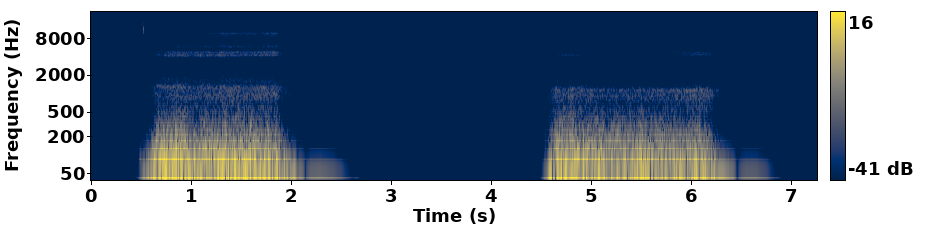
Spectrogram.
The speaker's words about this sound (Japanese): お姉ちゃんの吐息、あったかい？うん。びっくりした？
